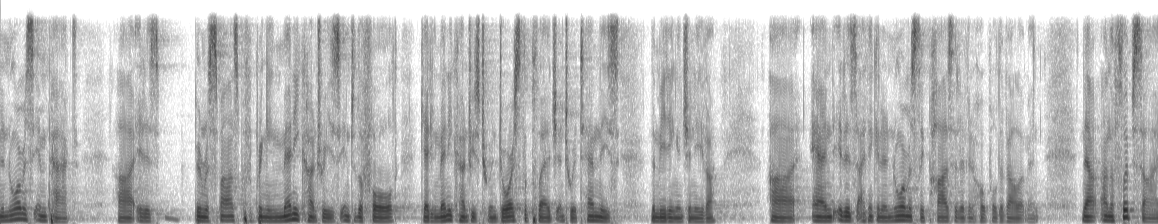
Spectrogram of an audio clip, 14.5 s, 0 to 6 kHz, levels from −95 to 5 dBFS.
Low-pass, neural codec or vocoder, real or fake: 5.4 kHz; none; real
